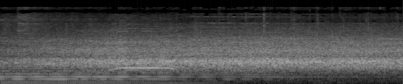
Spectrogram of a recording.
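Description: A band's last held chord dies away over the first two seconds while a large stadium crowd cheers and whoops, the cheering carrying on after the music stops.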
